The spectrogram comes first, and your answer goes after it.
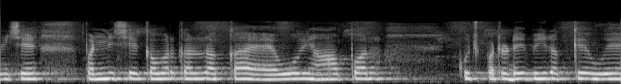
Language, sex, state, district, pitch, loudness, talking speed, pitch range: Hindi, male, Uttar Pradesh, Shamli, 255 Hz, -11 LUFS, 145 wpm, 255-265 Hz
